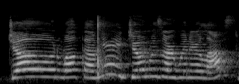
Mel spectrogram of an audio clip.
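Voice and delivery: high, loud, delighted welcome; excited greeting. Real, not acted. Host greeting last week's winner Joan in the comments, excited. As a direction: cheer her name as she pops in.

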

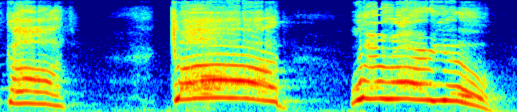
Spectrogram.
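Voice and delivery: high, loud anguished cries; desperate yelling at God. Retold or imitated. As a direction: cry out to an absent God, voice breaking. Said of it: "I was yelling at the ceiling".

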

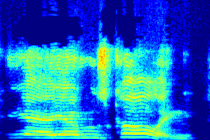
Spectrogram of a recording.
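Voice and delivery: put-on high, eager boy on the phone; kid answering phone. Boy answers the house phone, high and eager. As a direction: pitch it up like a young kid picking up. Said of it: "And I'm like".

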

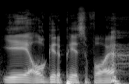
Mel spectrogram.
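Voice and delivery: mock Australian toddler; Australian accent. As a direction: put on a broad Aussie accent. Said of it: "no tattoos in Australia".

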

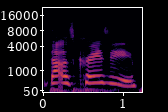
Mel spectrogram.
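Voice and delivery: ordinary delivery

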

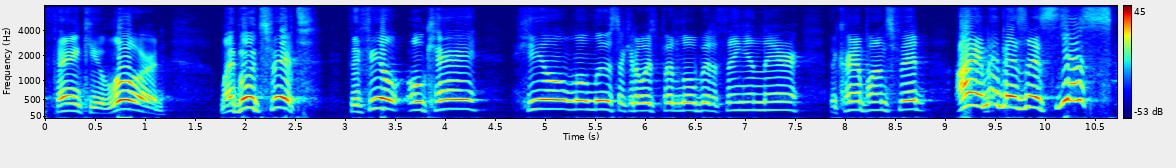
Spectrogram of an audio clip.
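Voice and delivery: high, loud, joyful; elated. Real, not acted. Vlogger thanking the Lord the boots fit, elated and loud. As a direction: gush with relief and joy.

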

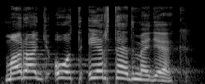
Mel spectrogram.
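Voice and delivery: high, urgent narrated shout; shrieked to brother. A narrator's reading. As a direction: call across to a brother in danger. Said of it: "rikoltotta öccsének".

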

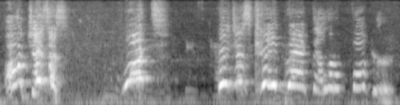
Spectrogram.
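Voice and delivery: very high, shocked yelp; startled outburst. Real, not acted. Gamer as enemy just came back, startled high outburst. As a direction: yelp in high-pitched disbelief, dragging it out.

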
